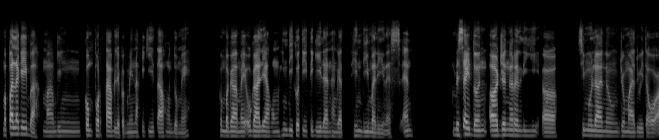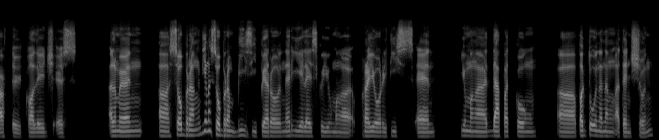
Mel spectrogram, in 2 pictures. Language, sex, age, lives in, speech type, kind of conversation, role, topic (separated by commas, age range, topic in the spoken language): Filipino, male, 45-49, Philippines, conversation, advice, user, Paano ako makakahanap ng oras para maglibang sa gitna ng aking pagiging abala?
